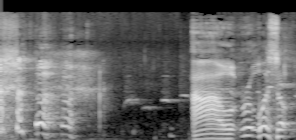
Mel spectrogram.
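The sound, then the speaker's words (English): A person whistling and humming a short tin whistle-style tune, a few bright sustained notes that break between bursts of speech. “there's like a tin whistle. This is like the minute you start opening up the text message, a tin whistle starts playing in the background.”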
